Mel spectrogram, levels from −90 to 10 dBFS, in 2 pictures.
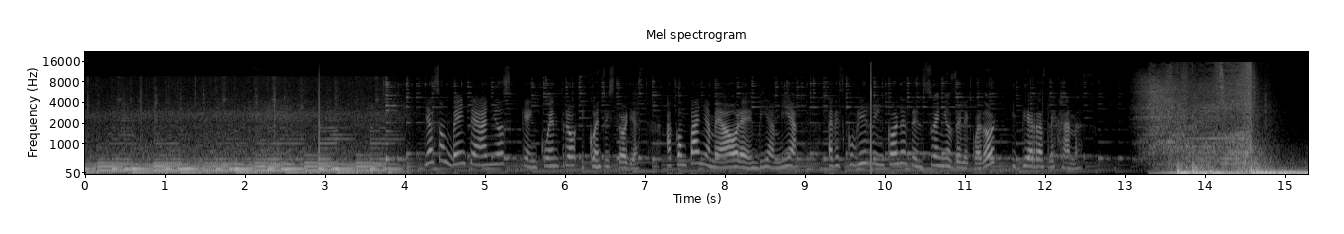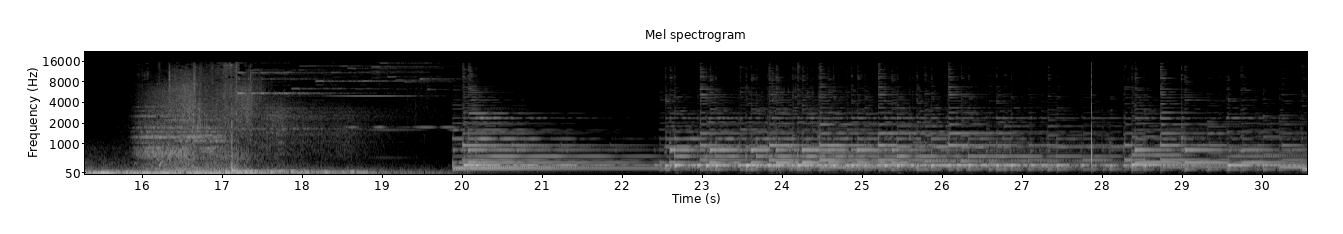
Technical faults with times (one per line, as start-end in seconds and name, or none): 2.93-2.95 loud pop
9.82-9.84 loud pop
27.87-27.89 loud pop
